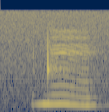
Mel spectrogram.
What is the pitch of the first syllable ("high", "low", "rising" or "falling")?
falling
